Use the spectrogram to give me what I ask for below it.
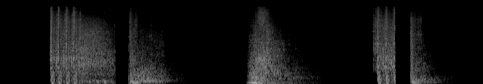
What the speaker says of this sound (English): Rifle shoot.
